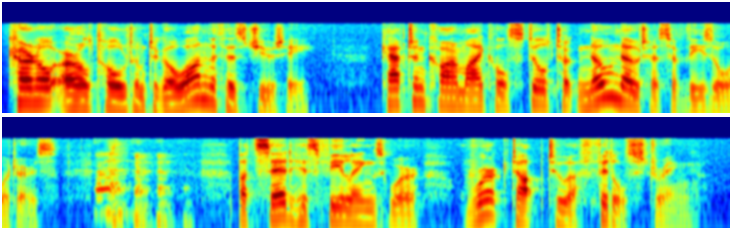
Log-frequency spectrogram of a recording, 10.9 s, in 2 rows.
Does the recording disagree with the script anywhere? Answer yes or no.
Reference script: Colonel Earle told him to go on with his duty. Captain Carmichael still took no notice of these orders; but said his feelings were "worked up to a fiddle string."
no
